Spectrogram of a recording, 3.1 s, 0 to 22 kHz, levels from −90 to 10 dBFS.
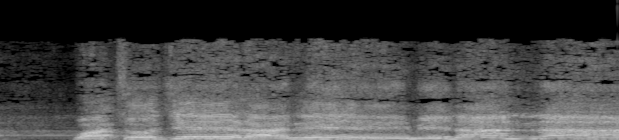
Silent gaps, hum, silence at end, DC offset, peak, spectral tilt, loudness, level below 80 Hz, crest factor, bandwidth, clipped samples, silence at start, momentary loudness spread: none; none; 0 s; under 0.1%; -4 dBFS; -2.5 dB/octave; -17 LUFS; -60 dBFS; 12 dB; 16 kHz; under 0.1%; 0 s; 4 LU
